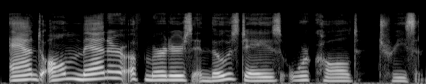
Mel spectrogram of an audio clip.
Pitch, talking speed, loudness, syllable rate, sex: 200 Hz, 155 wpm, -16 LUFS, 4.4 syllables/s, female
